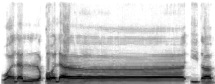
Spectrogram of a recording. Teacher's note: مد متصل ہے، قرآن پاک میں یہ بڑی مد بھی کہلاتی ہے، اس کو آپ نے 5 الف کے برابر کھینچ کر پڑھنا ہے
